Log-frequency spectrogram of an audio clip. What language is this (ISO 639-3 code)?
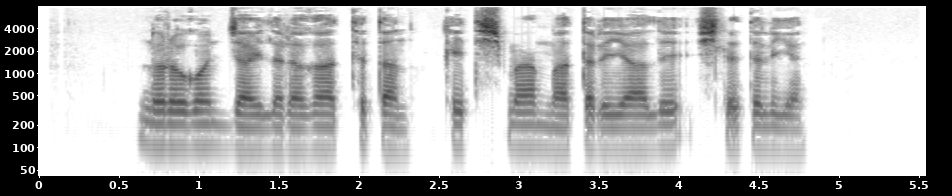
uig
